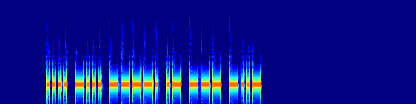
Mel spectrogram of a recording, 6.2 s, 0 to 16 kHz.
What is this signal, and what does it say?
Morse code, heard as a keyed tone, about 27 wpm, 700 Hz. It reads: HB9AOX
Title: DXCC-100 Call Signs - 6 Characters - Repeated 2x - 28wpm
